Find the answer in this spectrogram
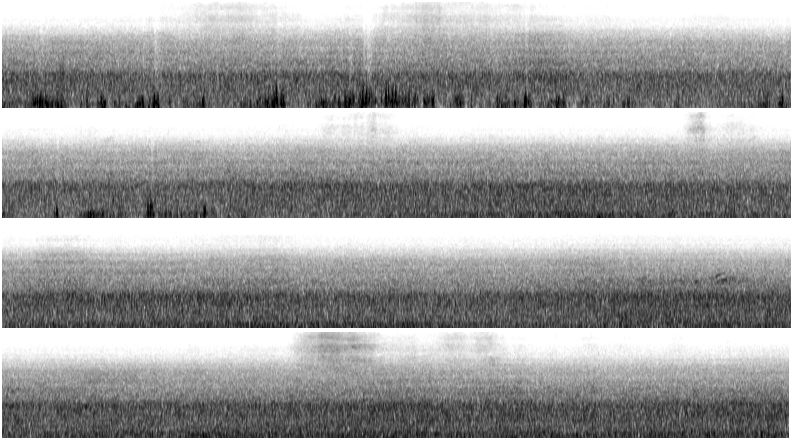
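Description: Common guillemot colony on a sea cliff. A steady wash of sea and wind runs throughout, and a scatter of short low growling calls comes in the first ten seconds or so.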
